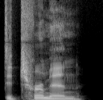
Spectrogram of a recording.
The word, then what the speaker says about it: determine: Second syllable stress, determine.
